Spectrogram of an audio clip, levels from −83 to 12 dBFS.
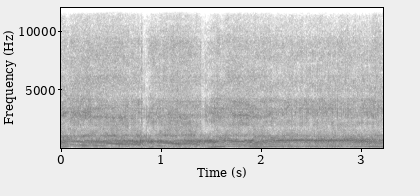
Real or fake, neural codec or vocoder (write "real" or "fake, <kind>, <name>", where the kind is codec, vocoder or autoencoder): fake, codec, HILCodec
